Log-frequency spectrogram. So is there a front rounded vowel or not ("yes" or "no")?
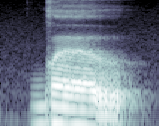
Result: no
